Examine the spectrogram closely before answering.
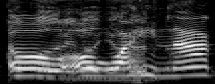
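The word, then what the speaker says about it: Guaynaa: El Guayna, Guayna, como dice George. Con acento en la última. Sí, que George lo dice así. Guayna. ¿Ah? Bueno, pues si él no quiere que yo le diga así, que pues que le quite la A.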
